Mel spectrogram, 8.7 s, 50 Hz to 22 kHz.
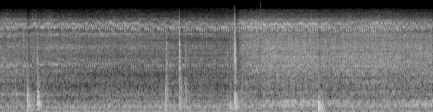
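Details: Toyota 1UZ-FE V8 (Surf/4Runner) running on only half its cylinders: flat, lumpy idle lacking the even V8 beat, with sharp pops; misfire on one bank.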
